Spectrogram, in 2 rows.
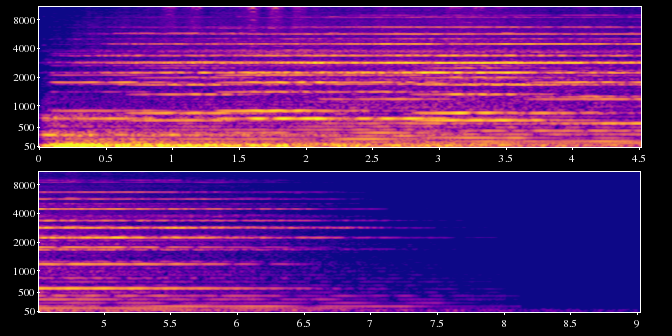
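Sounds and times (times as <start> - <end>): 
dark cave walk music ending: 0.0 - 7.6.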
